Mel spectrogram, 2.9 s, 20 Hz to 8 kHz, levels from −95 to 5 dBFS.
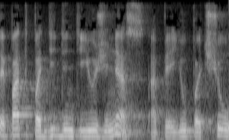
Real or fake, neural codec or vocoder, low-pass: real; none; 7.2 kHz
